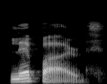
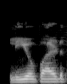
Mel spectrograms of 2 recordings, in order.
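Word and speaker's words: leopard: धवनी आई है इसमें देखिएगा लेपार्ड लियो पार्ड तो नहीं बोलते व साइलेंट होता है तो क्या बोलते हैं लेपर्ड इसमें देखिएगा रफ ओ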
